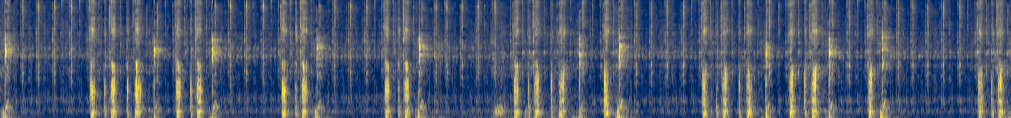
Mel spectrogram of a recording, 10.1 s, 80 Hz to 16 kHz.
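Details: New OKMO Retrol B02 miniature petrol hit-and-miss engine with new carburetor, first run, on shellite with distilled water in the hopper: crisp pops in short bursts, coasting clicks between, about every 1.5 seconds. Normal governing.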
